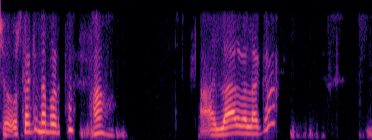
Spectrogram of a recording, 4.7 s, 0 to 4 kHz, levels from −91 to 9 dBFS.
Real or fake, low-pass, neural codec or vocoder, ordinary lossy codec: real; 3.6 kHz; none; none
